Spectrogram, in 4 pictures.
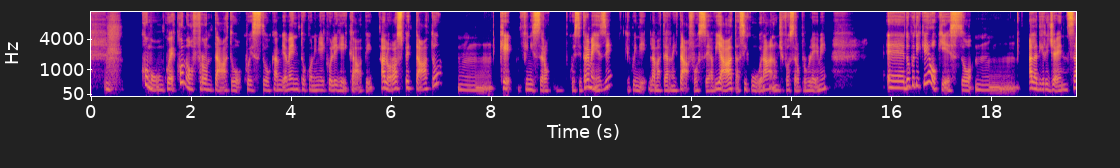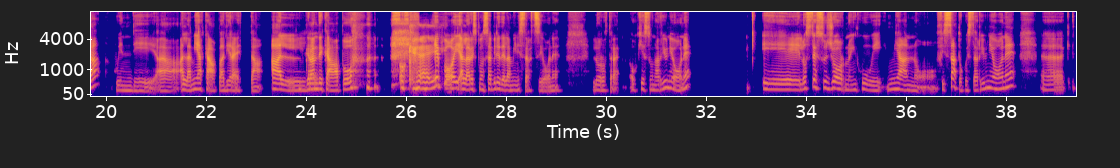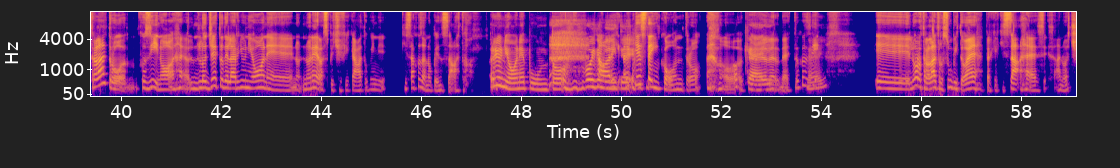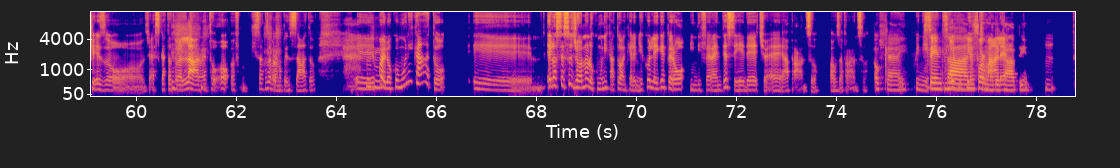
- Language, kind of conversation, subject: Italian, podcast, Come hai comunicato il cambiamento ai colleghi e ai responsabili?
- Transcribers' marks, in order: snort; other background noise; "okay" said as "kay"; chuckle; laughing while speaking: "Okay"; chuckle; chuckle; laughing while speaking: "pensato?"; chuckle; "cioè" said as "ceh"; chuckle; giggle; other noise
